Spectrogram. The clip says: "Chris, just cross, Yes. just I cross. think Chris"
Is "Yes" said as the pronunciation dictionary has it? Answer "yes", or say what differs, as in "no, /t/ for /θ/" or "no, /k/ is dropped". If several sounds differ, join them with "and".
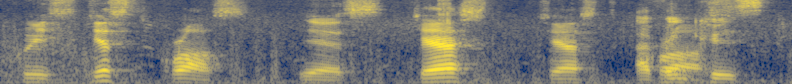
yes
